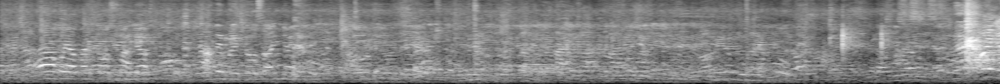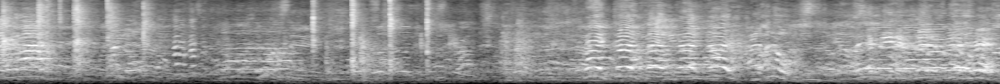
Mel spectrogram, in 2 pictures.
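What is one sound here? A crowd of men and women chatter and call out all around.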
